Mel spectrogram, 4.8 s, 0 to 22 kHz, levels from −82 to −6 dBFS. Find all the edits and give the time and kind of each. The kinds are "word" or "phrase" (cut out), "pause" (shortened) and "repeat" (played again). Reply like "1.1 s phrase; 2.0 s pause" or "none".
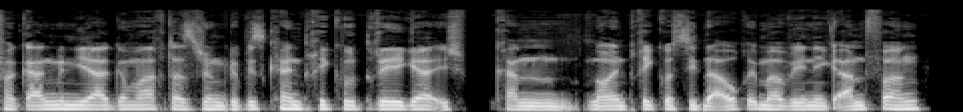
1.1 s word; 2.9 s word; 3.5 s word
